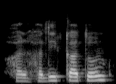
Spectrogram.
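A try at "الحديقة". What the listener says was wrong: No, when alif lam comes, we don't read the last letter with tanween. We read Mumarrazatu al-hadikatu.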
